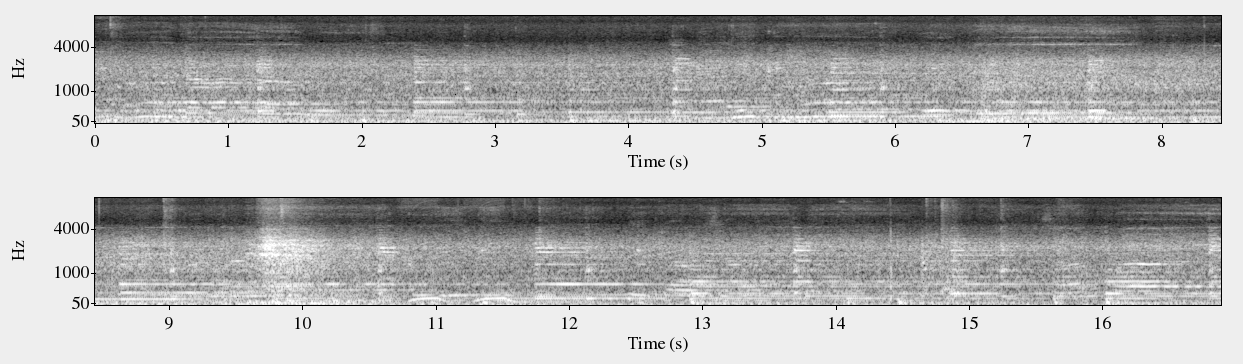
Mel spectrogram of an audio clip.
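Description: An elderly man singing into a handheld microphone to his own electronic keyboard accompaniment, his voice wavering and gliding over sustained keyboard notes. A short burst of noise cuts across the music a little under ten seconds in.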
